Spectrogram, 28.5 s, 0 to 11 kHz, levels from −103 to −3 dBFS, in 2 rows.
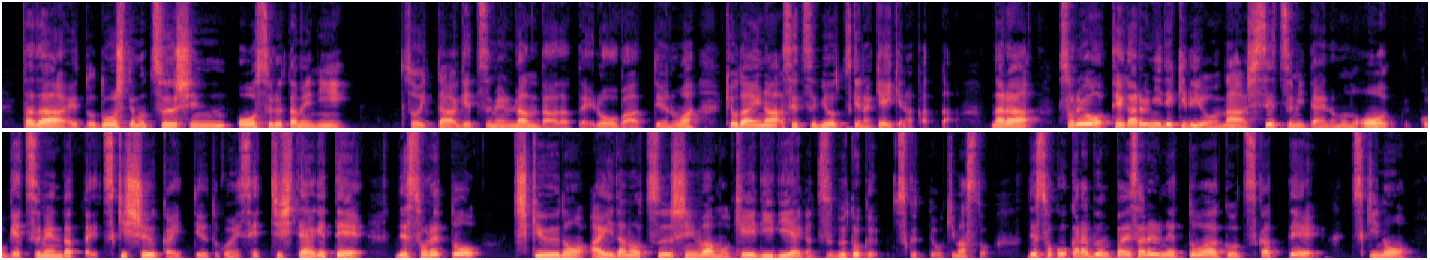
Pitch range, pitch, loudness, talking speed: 125-200 Hz, 150 Hz, -26 LUFS, 340 characters per minute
